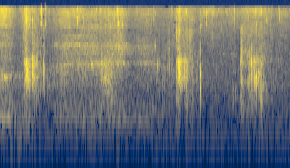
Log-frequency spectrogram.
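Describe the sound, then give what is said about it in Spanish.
Footsteps of someone walking up a hill, four soft steps in a steady, unhurried rhythm, fairly faint and alone with no talk. “Ay, estoy subiendo una cuesta y joder estoy quedando sin aliento.”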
